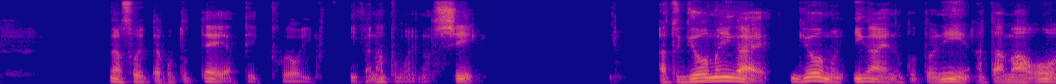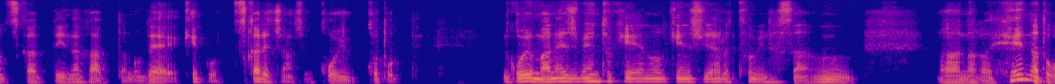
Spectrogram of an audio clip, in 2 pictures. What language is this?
Japanese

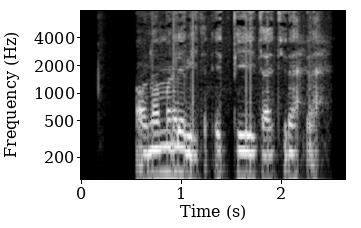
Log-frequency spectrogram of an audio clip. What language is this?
Pashto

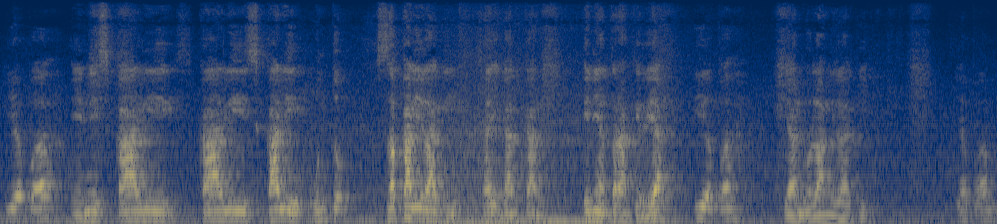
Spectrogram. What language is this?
Indonesian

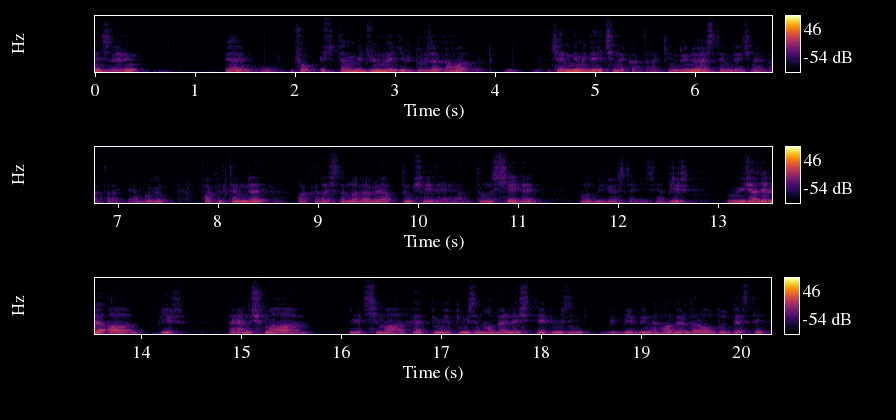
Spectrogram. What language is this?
Turkish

